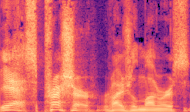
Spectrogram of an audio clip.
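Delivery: plain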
